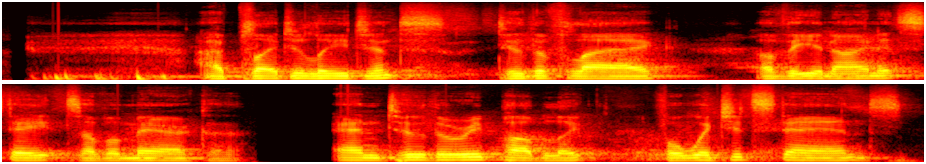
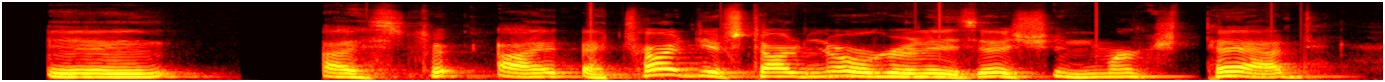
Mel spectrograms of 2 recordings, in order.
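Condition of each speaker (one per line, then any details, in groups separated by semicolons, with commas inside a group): No condition
Traumatic brain injury; cannot talk well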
